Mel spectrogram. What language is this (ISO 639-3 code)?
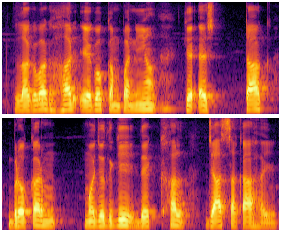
mag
